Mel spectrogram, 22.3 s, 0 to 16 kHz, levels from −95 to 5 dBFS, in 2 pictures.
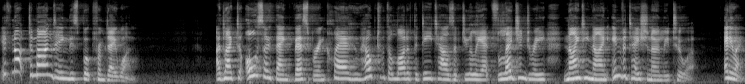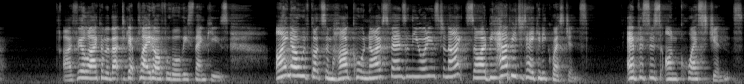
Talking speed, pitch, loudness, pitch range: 185 wpm, 255 Hz, -19 LUFS, 220-295 Hz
